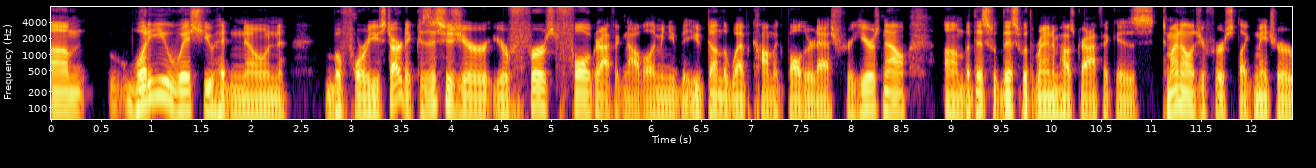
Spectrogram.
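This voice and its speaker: A man speaks at a fairly quick pace with a very deep, low pitch and vocal fry. The sound is dry and close, with no echo. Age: 30s. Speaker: podcast host. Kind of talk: interview.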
